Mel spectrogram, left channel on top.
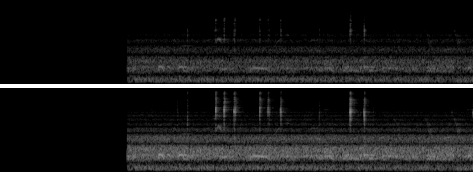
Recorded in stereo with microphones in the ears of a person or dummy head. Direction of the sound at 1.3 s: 45° right (ahead or behind).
